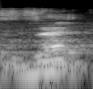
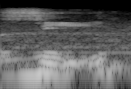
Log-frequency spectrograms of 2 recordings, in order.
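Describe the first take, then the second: First: The letter is said the British way, zed. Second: The letter is said the American way, zee.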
